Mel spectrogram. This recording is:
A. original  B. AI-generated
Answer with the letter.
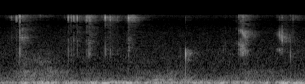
A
